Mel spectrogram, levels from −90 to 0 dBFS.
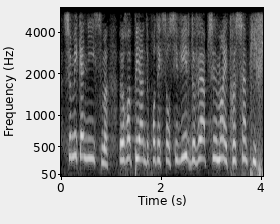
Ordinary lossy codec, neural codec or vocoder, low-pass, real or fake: none; codec, 24 kHz, 0.9 kbps, DualCodec; 5.4 kHz; fake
